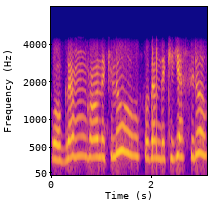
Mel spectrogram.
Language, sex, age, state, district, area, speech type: Odia, female, 18-30, Odisha, Jagatsinghpur, rural, conversation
